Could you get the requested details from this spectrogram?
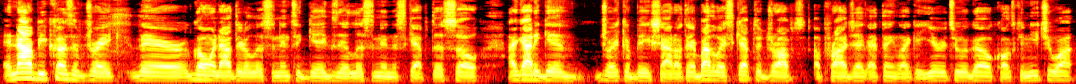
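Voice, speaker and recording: A man co-hosting a casual music review chat, animated and profane, acting out his own reactions. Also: lowish voice, fairly quick, few pauses, no room sound. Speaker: co-host of a music review show.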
